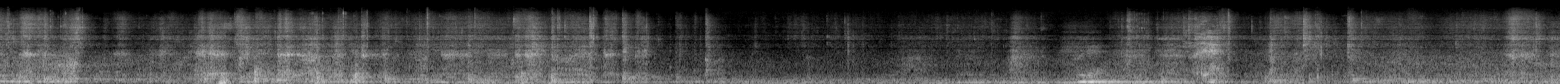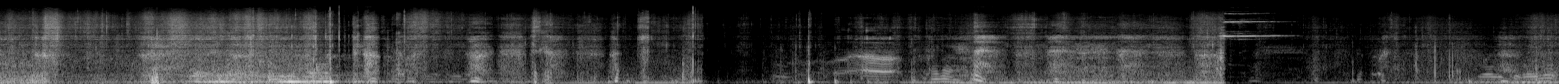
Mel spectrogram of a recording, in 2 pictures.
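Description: Handheld camera jostling and scraping as people hurry along a cave passage on foot, with indistinct, unintelligible voices throughout.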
